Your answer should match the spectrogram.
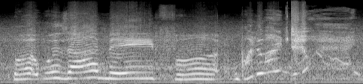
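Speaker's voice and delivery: hammed-up despair; mock wail. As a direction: wail it like a tragic heroine. Dramatic wail over finished book.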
